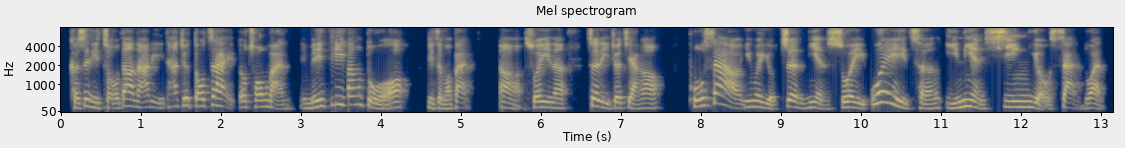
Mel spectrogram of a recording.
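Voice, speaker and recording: A woman with a Taiwanese Mandarin accent, a Buddhist nun giving a dharma talk in a lively way, full of little interjections, slowing down to read sutra lines. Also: medium pitch. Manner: slows down when reading sutra lines. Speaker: Buddhist nun teaching scripture.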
